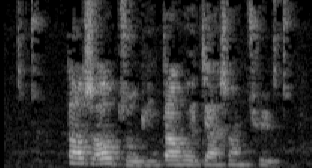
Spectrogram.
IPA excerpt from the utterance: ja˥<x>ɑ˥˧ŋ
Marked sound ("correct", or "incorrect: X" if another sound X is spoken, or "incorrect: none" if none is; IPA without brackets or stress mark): incorrect: ʂ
